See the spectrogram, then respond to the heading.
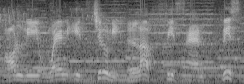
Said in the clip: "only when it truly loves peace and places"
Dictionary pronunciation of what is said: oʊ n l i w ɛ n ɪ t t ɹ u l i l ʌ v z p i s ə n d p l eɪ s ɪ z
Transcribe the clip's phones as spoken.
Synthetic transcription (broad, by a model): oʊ n l i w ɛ n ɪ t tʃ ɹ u l i l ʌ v p i s ə n d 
